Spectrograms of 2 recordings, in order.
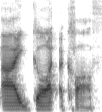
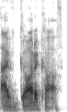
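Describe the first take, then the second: First: The v sound after I is dropped entirely. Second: The v sound after I is clearly heard.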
